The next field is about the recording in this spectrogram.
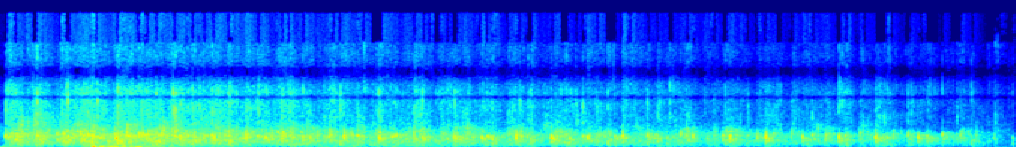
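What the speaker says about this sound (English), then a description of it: "so also give yourselves a round of applause" Audience applause at a closing speech and awards ceremony, a steady wash of clapping from a full crowd that fades slightly toward the end, with no talk over it.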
